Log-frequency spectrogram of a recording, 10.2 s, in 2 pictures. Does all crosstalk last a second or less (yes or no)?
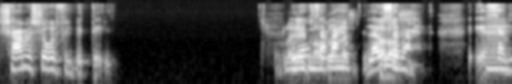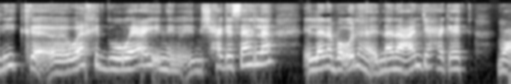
no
